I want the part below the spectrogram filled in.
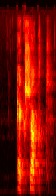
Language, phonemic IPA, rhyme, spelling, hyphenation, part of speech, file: Dutch, /ɛkˈsɑkt/, -ɑkt, exact, exact, adjective, Nl-exact.ogg
- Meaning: exact, precise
